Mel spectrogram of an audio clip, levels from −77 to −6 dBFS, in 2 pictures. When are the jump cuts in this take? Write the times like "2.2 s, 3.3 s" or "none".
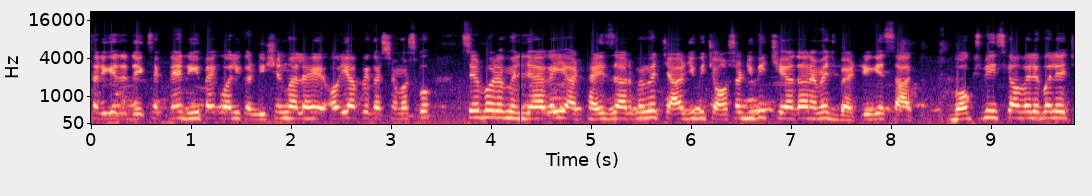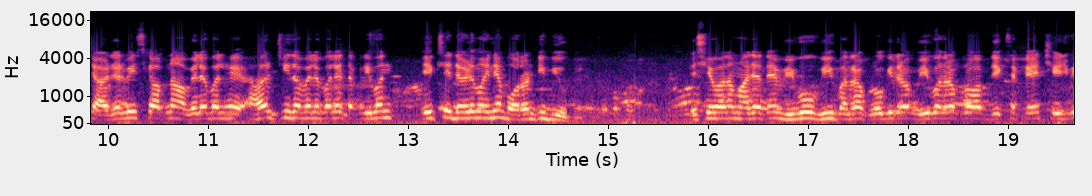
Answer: none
